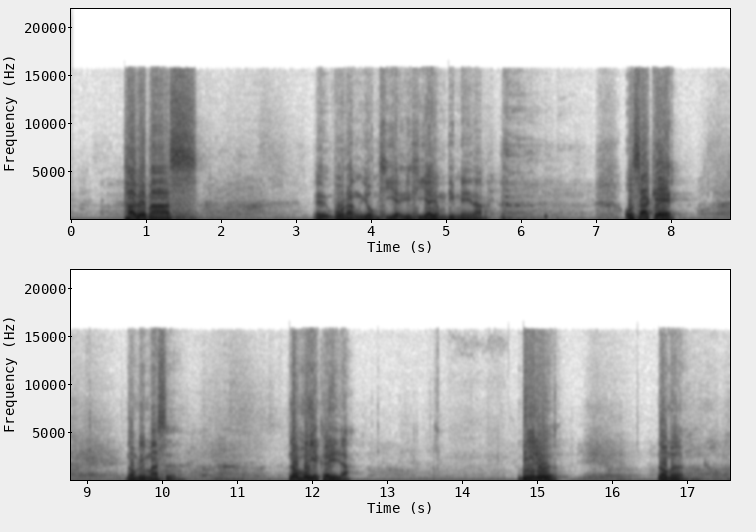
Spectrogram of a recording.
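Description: A man speaks slowly and clearly into a microphone, pausing between words as if teaching, in an echoing room.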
